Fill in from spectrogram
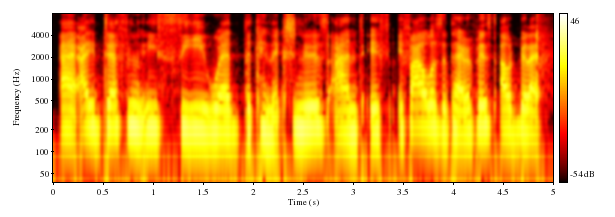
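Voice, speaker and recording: A young Zimbabwean woman whose first language is Shona appears as a guest in a lively, casual interview, acting out the voices of people she quotes. Her medium-pitched voice is smooth and brisk, with no room sound.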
